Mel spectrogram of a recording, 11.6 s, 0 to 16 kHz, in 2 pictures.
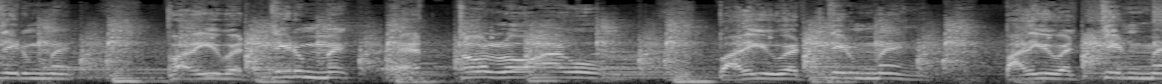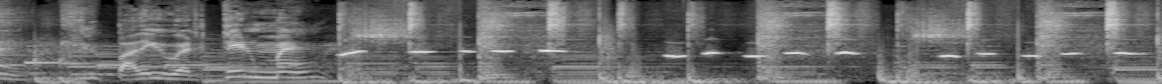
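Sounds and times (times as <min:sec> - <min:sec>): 
loud busy music with a steady beat: 0:00.0 - 0:06.6, 0:07.5 - 0:11.6
speech: 0:00.0 - 0:07.7
person whistling a high melody of short repeated notes: 0:07.5 - 0:11.6.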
